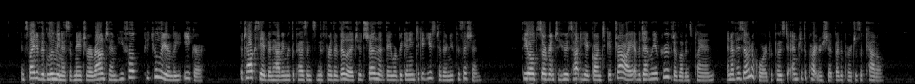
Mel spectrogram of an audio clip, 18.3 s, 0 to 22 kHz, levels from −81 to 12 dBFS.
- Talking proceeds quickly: Yes, fast, 235 wpm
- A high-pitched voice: Yes, high, 220 Hz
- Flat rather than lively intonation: No, average, 3.7 semitones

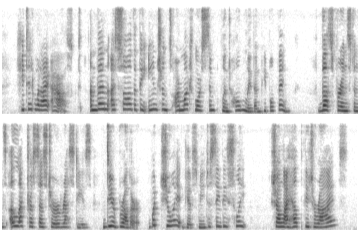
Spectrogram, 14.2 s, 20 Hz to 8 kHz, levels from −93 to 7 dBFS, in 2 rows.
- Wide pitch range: No, average, 4.3 semitones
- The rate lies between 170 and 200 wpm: Yes, average, 190 wpm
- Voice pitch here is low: No, very high, 295 Hz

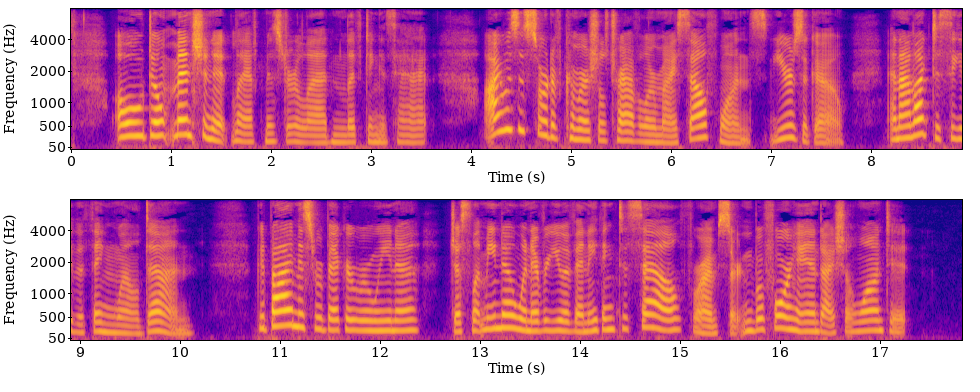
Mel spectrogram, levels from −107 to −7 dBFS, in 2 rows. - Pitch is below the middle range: No, high, 210 Hz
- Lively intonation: Yes, wide, 6.7 semitones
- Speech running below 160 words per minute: No, average, 180 wpm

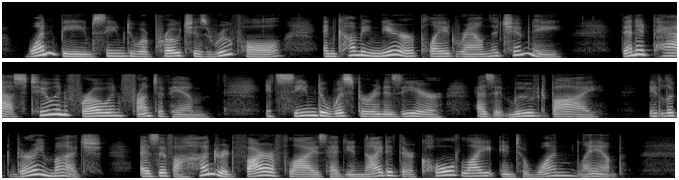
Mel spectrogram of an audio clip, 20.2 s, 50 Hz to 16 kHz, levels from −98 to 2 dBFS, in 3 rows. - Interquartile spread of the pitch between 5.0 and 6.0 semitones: Yes, wide, 5.4 semitones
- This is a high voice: No, medium, 175 Hz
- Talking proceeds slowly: No, average, 160 wpm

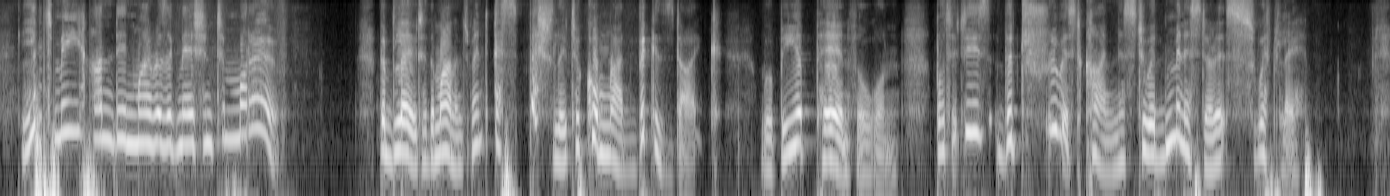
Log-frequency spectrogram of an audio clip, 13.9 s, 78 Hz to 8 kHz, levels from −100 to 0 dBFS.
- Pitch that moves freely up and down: Yes, wide, 6.6 semitones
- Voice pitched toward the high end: Yes, very high, 255 Hz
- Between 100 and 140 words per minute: Yes, slow, 135 wpm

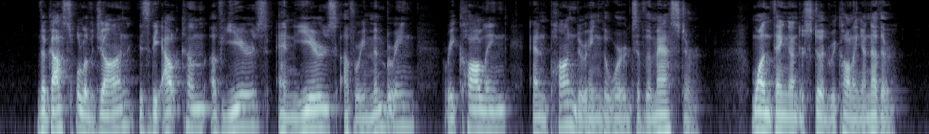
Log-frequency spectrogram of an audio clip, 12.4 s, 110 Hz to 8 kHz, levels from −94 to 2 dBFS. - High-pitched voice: No, low, 105 Hz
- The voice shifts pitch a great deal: No, average, 4.8 semitones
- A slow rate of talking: Yes, slow, 125 wpm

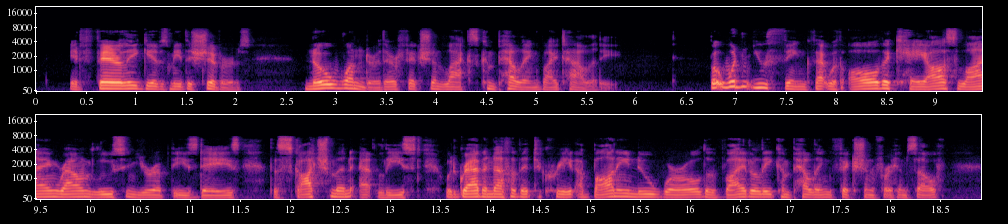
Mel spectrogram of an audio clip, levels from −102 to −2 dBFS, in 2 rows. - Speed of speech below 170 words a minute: Yes, average, 160 wpm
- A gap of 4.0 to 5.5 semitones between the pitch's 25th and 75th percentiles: No, average, 3.4 semitones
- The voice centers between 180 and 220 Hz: No, low, 130 Hz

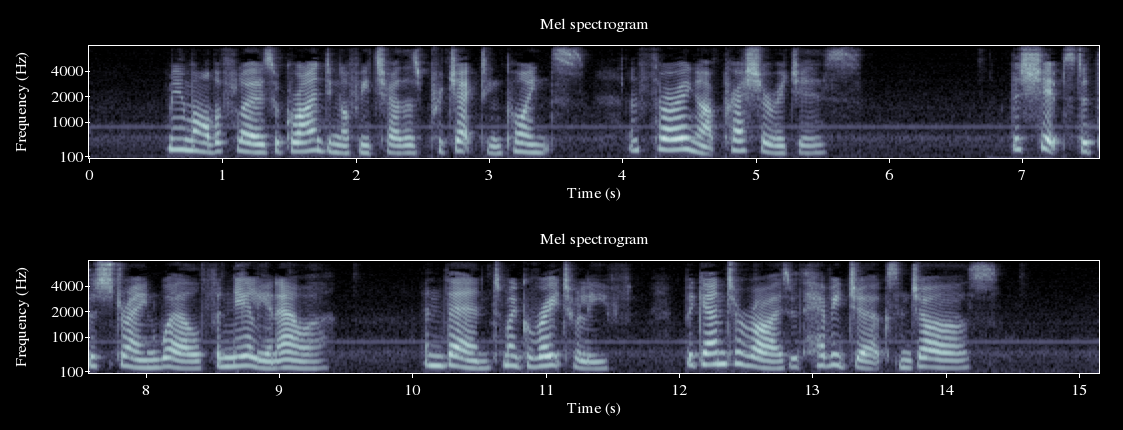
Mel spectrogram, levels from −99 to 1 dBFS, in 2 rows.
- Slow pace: No, average, 155 wpm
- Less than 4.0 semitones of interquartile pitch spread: No, average, 5.1 semitones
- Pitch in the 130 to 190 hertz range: No, high, 230 Hz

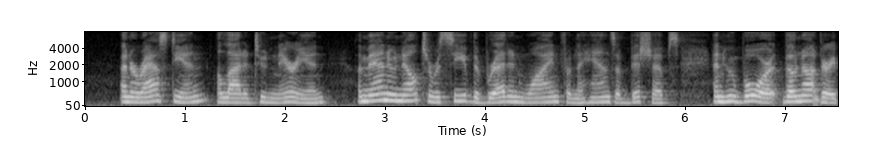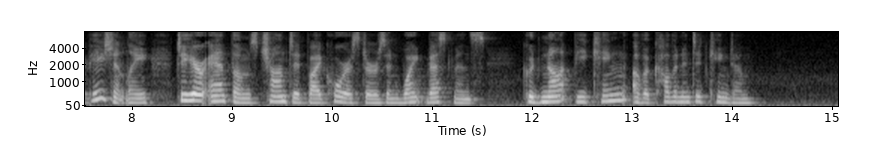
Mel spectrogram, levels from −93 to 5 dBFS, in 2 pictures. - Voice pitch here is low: No, high, 190 Hz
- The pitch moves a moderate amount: Yes, average, 3.6 semitones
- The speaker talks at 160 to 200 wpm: Yes, average, 170 wpm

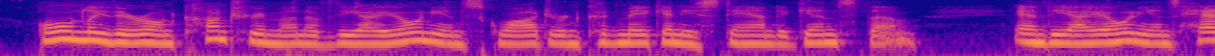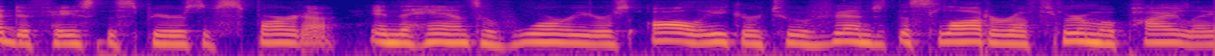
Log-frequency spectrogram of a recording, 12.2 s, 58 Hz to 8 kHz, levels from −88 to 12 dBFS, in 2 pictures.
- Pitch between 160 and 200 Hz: Yes, high, 190 Hz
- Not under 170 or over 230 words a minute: Yes, average, 185 wpm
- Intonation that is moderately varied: No, narrow, 2.3 semitones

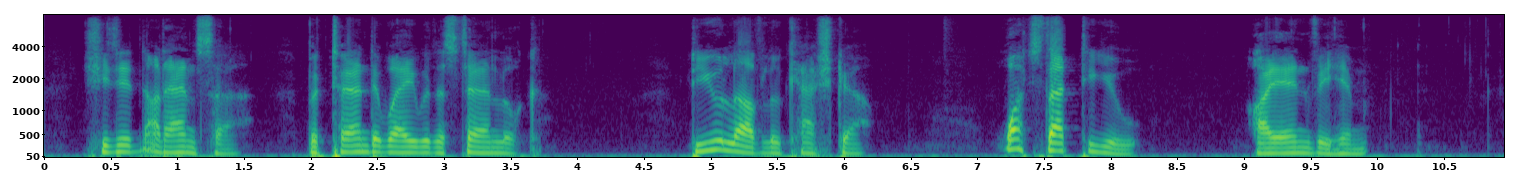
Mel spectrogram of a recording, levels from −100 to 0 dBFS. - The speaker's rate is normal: No, slow, 120 wpm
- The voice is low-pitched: Yes, low, 120 Hz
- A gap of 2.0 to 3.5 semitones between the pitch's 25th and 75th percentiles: No, average, 3.9 semitones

